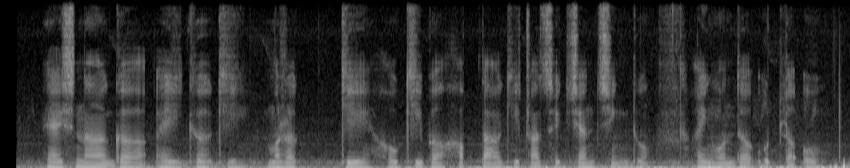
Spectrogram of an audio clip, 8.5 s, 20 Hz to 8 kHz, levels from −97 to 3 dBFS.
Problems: none marked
